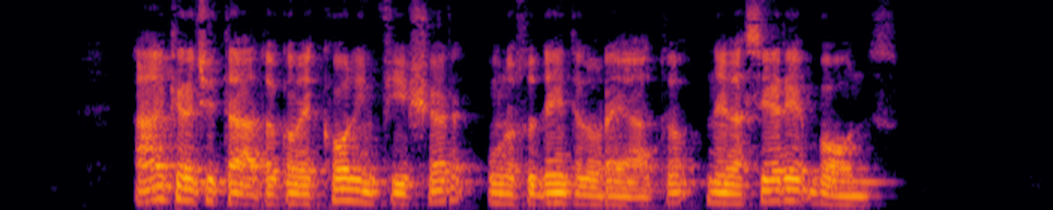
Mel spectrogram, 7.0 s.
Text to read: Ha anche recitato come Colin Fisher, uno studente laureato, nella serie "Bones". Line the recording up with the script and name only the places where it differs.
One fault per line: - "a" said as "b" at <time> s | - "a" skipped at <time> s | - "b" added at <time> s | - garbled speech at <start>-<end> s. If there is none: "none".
none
